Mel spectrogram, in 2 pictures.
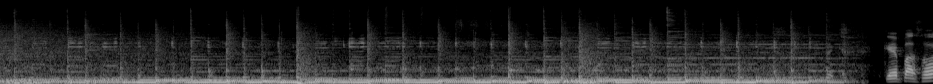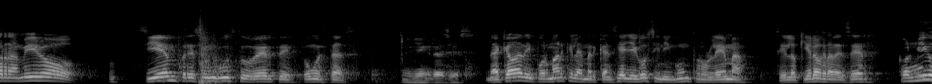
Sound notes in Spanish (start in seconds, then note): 9.0 Risas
